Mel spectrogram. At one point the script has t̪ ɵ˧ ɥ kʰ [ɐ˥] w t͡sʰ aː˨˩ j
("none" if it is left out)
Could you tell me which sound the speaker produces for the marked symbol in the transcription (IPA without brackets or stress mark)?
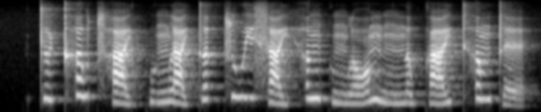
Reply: ɐ˥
